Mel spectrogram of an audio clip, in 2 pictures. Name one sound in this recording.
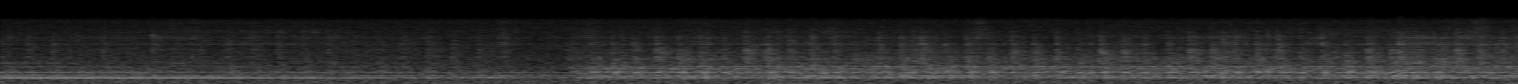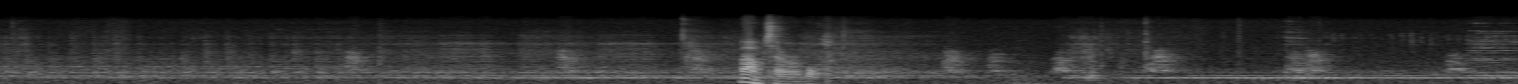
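Eerie video game music drones steadily.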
